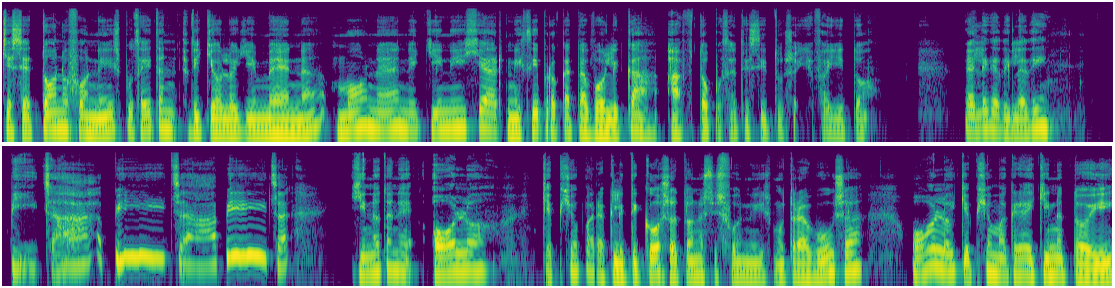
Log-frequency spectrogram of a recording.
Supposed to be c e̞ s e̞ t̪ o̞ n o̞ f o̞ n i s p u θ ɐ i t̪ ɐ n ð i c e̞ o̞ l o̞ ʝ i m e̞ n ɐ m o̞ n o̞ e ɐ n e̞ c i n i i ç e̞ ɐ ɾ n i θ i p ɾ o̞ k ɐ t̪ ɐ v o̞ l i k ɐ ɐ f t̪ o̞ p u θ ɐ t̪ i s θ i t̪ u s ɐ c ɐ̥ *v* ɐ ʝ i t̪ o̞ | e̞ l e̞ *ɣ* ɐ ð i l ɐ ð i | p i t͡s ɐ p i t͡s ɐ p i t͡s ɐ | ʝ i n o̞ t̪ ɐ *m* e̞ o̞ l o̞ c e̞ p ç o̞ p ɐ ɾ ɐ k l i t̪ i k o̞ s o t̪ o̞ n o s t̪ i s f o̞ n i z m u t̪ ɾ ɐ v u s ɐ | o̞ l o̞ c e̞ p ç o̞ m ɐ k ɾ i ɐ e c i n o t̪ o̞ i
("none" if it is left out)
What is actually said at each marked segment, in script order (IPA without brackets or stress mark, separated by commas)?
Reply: f, ɣ, n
